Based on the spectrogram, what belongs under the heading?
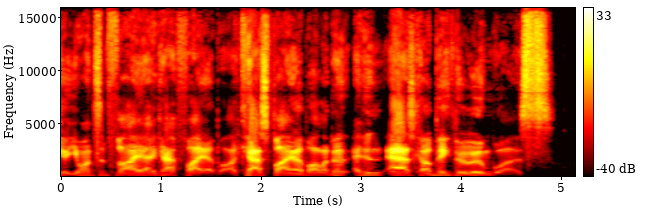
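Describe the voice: Putting on a raspy character voice, a man speaks at a moderate pace with a medium pitch.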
